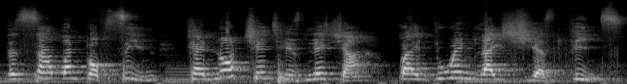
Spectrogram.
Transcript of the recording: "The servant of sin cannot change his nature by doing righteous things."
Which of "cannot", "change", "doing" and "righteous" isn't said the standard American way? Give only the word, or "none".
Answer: righteous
